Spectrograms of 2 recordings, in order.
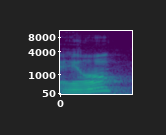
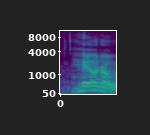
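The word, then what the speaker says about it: heir: 엔드 되어 에어라고 있습니다. 에어. 헤어라고 읽지 않고 왜요? H가 소리가 안 나요.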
